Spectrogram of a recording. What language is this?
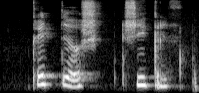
Icelandic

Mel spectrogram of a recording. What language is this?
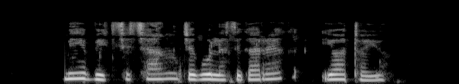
Kalenjin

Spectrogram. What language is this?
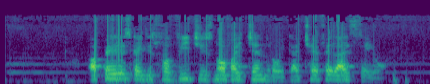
Esperanto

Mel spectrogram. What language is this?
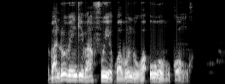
Taita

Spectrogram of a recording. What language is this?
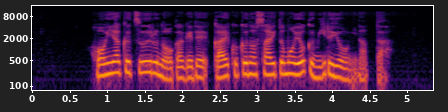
Japanese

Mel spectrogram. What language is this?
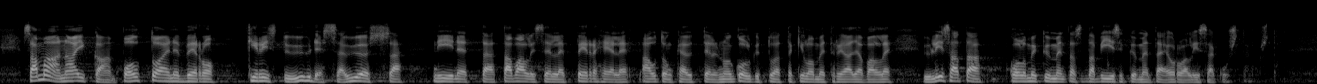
Finnish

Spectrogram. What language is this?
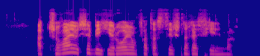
Belarusian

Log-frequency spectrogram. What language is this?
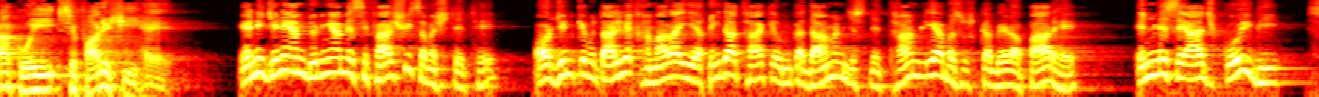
Urdu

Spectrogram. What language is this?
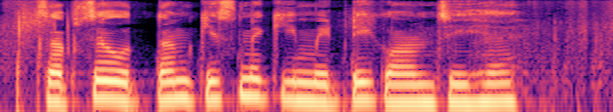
Hindi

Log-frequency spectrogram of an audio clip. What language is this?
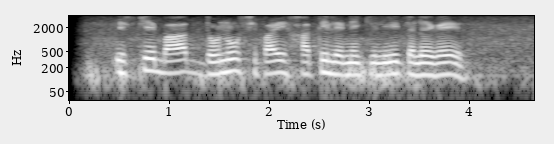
Hindi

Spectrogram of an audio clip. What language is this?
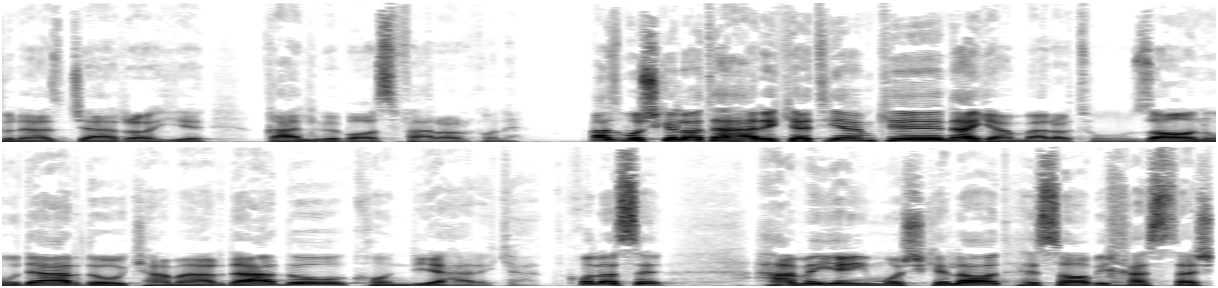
Persian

